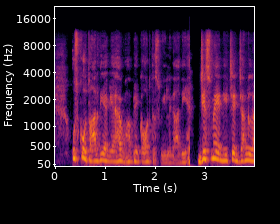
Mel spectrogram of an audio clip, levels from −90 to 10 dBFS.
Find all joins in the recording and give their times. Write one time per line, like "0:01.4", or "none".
0:02.7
